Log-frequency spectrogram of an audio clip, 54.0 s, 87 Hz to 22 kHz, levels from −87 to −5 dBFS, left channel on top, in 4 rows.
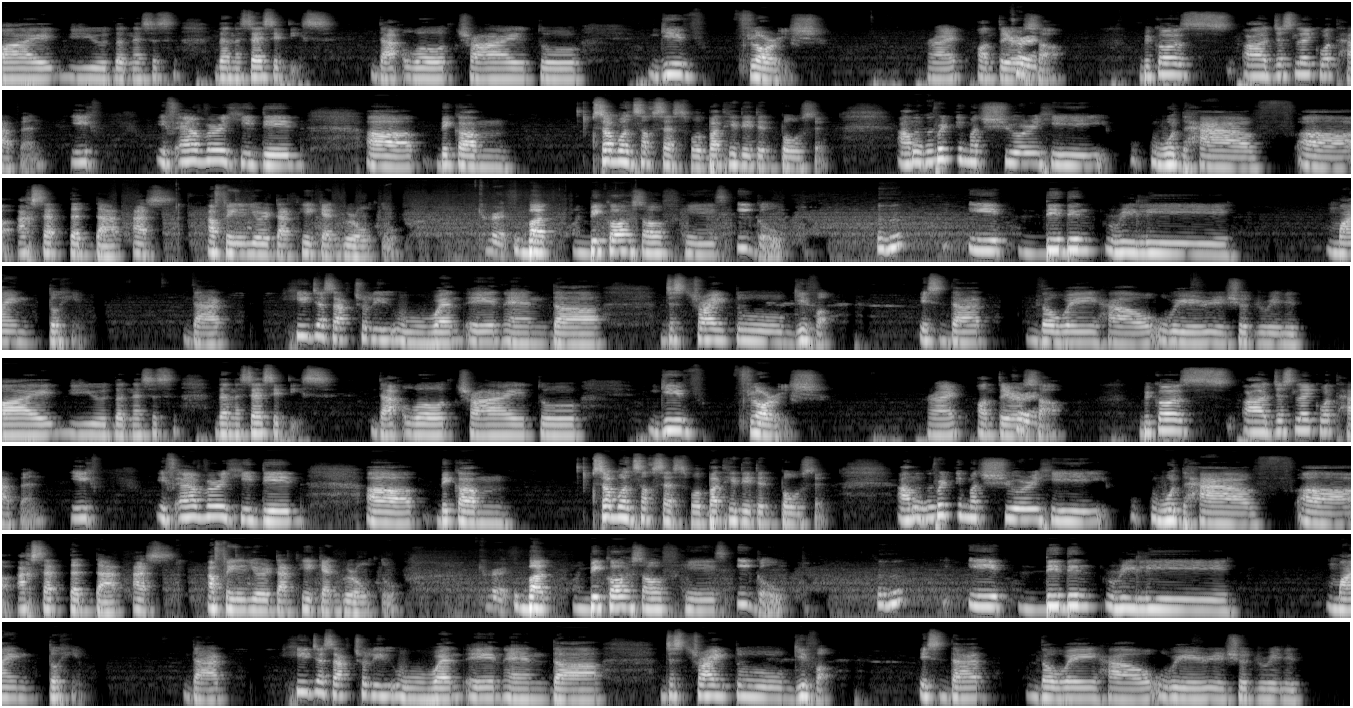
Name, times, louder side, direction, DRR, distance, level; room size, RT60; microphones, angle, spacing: voice 1, 0.0-3.3 3.7-5.7 6.5-6.9 7.4-8.2 9.3-10.5 11.4-13.9 14.2-14.4 15.0-18.5 19.4-24.5 25.0-26.0 26.4-28.7 29.0-31.2 32.1-32.4 32.7-34.8 36.7-39.3 40.2-41.3 42.3-42.7 43.4-46.4 47.1-48.7 49.7-50.3 50.7-53.4, right 1 dB, 10° right, 0.5 m, -25 dB
voice 2, 31.0-32.3 34.0-34.3 34.6-36.7, left 3 dB, 55° left, 0.5 m, -31 dB
3.1 x 2.7 x 3.1 m
head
